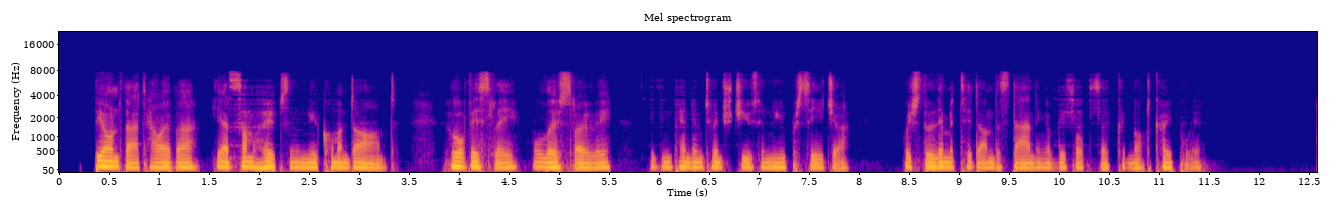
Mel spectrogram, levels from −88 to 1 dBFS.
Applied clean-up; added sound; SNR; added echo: neural mask model DeepFilterNet 3.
